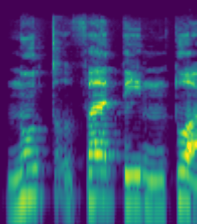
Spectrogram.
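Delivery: নুতফাতিন তোয়া very slow, with stress on তোয়া; teacher modelling the phrase slowly; slow qalqala demo. Shown as a demonstration. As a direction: stretch out নুতফাতিন তোয়া with a bounce. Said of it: "কলকলা করতে".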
